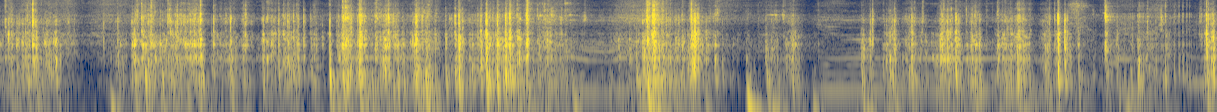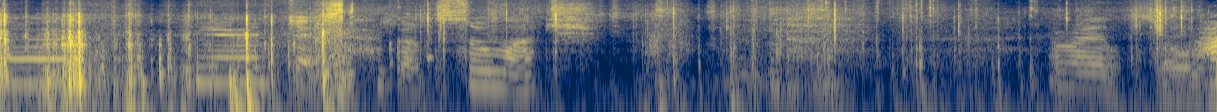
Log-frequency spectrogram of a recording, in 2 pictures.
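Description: Toys being rummaged through in a plastic bin: packaging crinkling and rustling, with plastic toys clicking and knocking together, for about eight seconds. After that the rummaging goes quieter and a child's voice murmurs faintly.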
